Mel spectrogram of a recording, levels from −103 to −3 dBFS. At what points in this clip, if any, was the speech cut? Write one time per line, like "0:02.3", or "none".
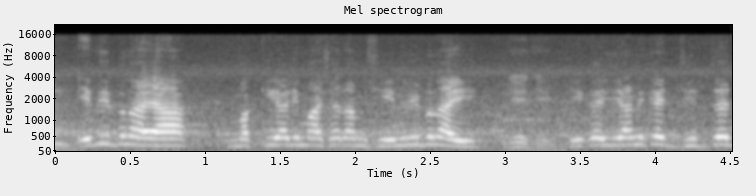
none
